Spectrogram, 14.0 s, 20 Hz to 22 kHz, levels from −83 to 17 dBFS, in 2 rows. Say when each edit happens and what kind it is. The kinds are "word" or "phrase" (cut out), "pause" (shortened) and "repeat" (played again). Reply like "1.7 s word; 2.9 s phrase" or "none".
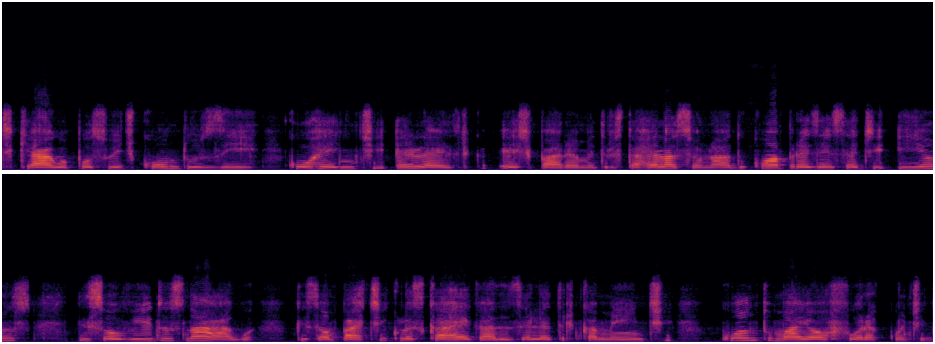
2.1 s pause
